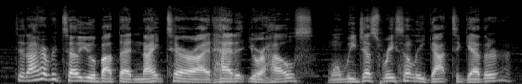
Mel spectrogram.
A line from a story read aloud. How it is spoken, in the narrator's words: I asked him with a little laugh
